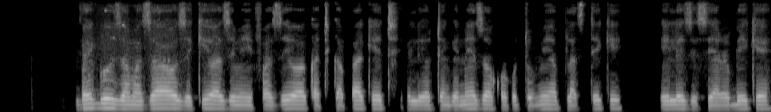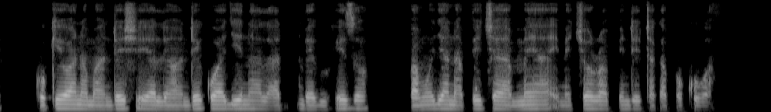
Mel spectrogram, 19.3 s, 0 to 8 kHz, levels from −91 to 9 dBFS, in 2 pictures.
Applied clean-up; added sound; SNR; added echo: none; none; none; none.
